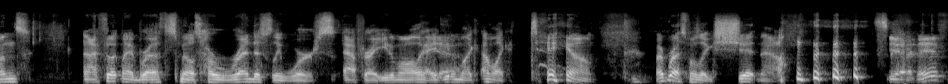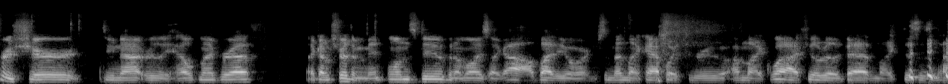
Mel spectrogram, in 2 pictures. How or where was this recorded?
video call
